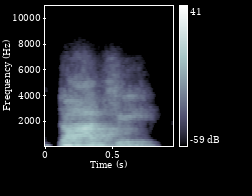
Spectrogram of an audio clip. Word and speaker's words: DOGE: And I'd like to point out that's DOGE, which we could pronounce dodgy.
